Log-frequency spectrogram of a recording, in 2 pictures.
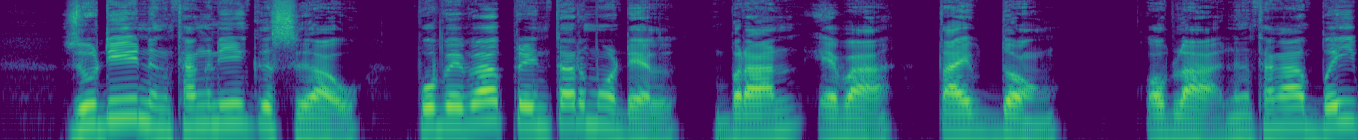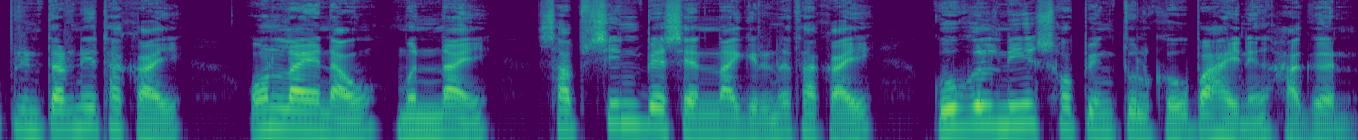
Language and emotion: Bodo, neutral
